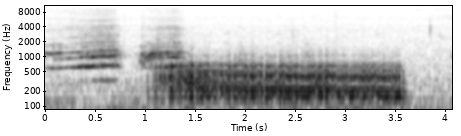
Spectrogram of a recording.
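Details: Two hens that will sit on one egg together, growling: a short higher cluck-like sound, then a long, steady, low rasping growl lasting over two seconds.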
